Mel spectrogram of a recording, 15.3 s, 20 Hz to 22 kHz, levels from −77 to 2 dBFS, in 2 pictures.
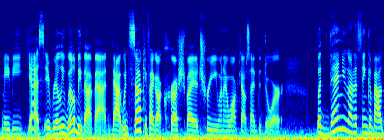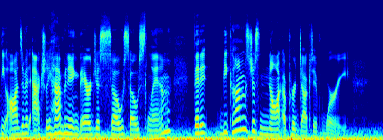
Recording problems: low rumble; faint; throughout; 25 dB below the speech

